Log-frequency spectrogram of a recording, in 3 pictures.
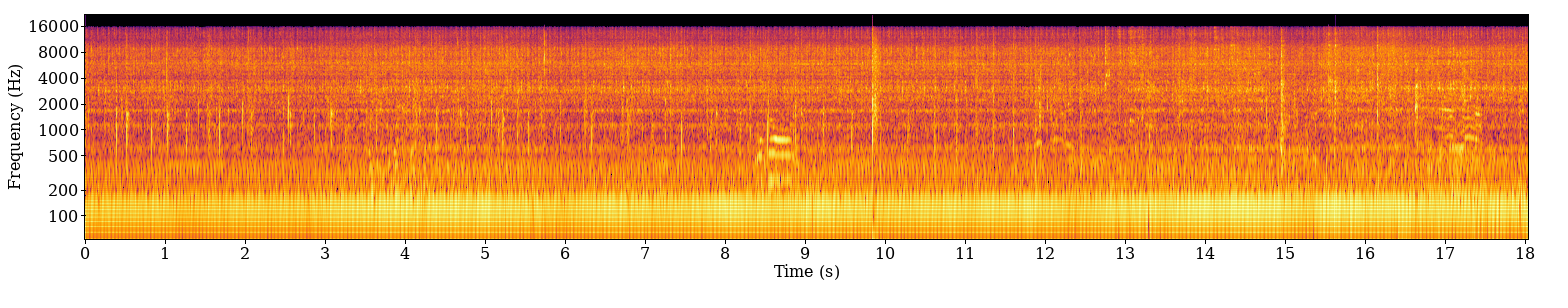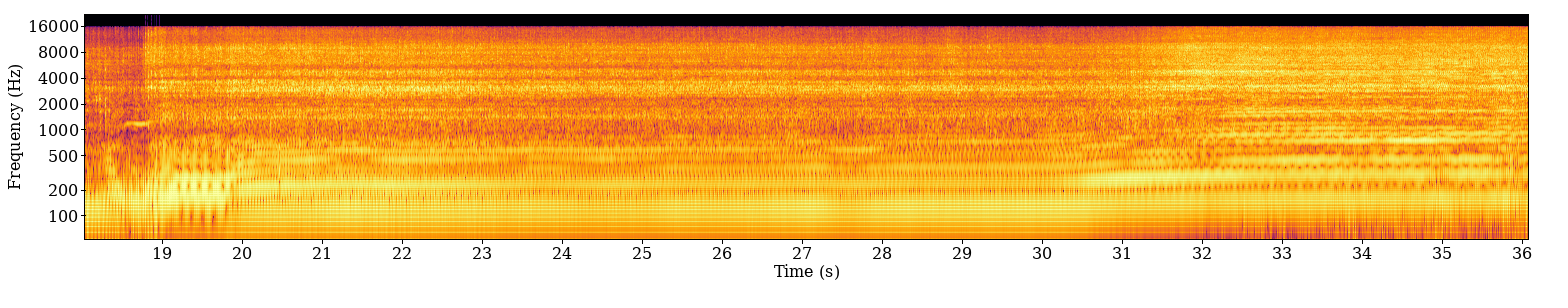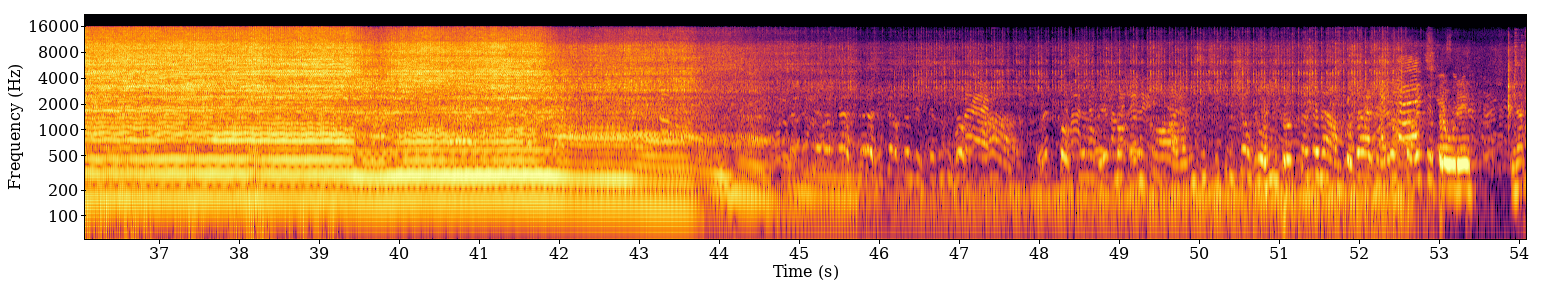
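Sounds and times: fire pump engine running: 0.0 - 54.0.

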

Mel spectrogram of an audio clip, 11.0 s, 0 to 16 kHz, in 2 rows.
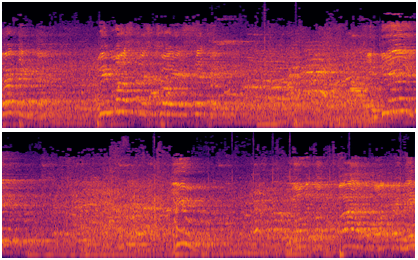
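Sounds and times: person speaking over loudspeakers: 0.0 - 3.1, 4.7 - 6.0, 7.8 - 8.6, 9.2 - 11.0.

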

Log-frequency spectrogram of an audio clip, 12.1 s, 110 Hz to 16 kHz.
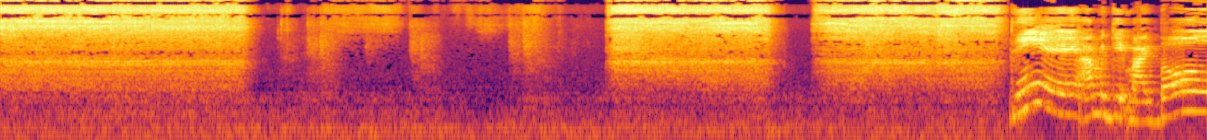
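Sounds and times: aerosol spray hissing: 0.0 - 2.6, 6.1 - 10.1.

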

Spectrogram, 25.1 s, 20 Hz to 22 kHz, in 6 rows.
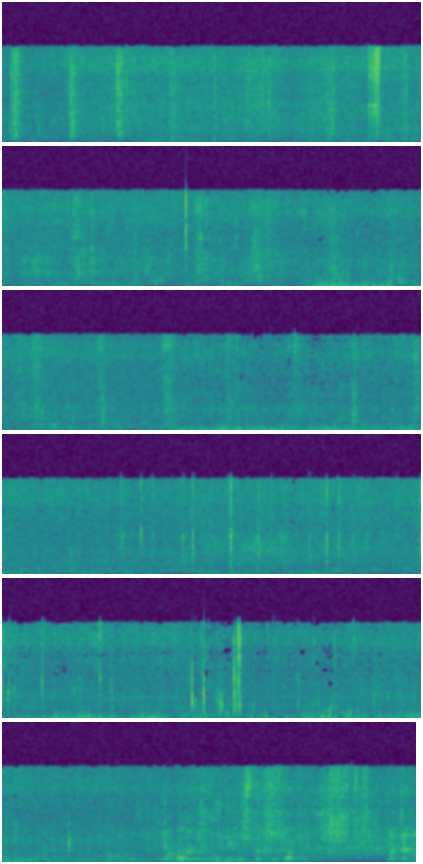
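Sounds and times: wind buffeting microphone: 0.0 - 23.3
sharp clicks: 13.6 - 18.0, 18.6 - 20.6.

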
